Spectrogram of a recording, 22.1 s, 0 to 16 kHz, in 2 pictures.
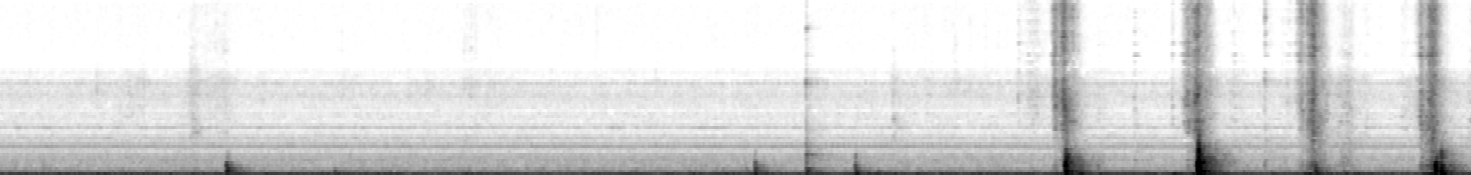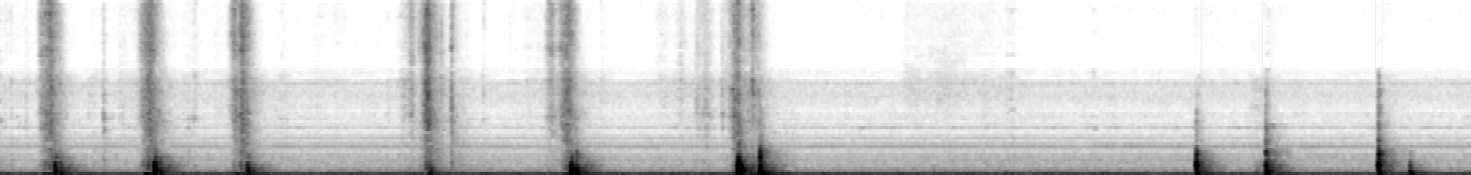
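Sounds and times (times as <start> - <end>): knife chopping on wooden board: 7.9 - 13.1, 14.1 - 14.6, 15.2 - 15.6, 16.4 - 17.0, 20.0 - 20.8.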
